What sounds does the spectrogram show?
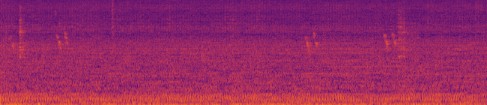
small-sounding engine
